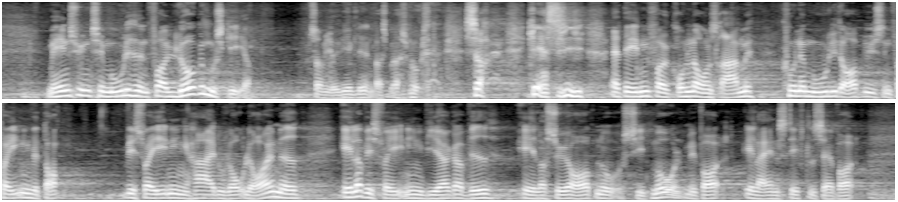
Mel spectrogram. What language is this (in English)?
Danish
